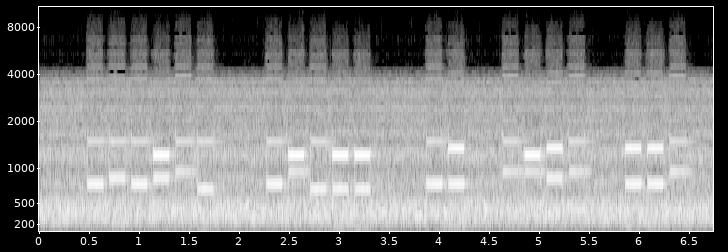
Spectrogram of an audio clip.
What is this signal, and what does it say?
DTMF, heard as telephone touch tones, dialled by machine, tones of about 160 ms, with phone line noise and room echo. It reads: 6967#3 6*311 65 #*8# 55#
